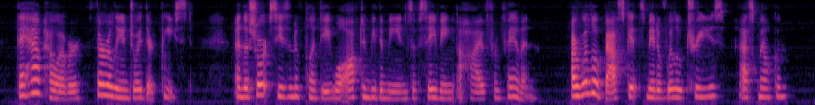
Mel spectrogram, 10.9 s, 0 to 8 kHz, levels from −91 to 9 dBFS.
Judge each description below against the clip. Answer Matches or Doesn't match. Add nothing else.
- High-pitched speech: Matches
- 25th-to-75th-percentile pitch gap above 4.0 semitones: Doesn't match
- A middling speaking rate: Matches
